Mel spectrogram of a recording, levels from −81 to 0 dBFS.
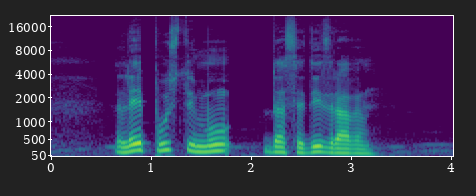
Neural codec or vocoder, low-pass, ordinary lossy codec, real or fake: none; none; none; real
